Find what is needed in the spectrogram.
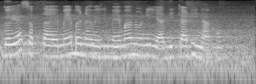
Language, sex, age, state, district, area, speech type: Gujarati, female, 30-45, Gujarat, Surat, urban, read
